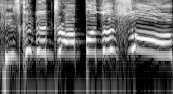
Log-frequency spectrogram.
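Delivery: high put-on mocking voice. Friend mocks a movie character's line, high mock voice. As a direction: squeak it out as a mock impression. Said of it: "And he's like".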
